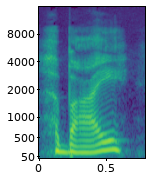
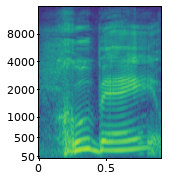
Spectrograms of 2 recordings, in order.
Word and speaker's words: Hebei: Because Microsoft said, as of this opening, I don't know how you pronounce the city or the region, Hebei.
